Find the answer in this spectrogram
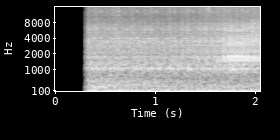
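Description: Steady low rumble of engine and road noise inside a moving vehicle's cabin. It starts abruptly about a third of a second in.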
